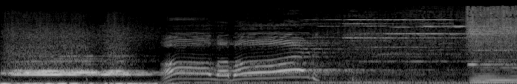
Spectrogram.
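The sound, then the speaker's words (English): A steam train whistle sounds one long, wavering blast lasting over a second, set against a steady background hiss of escaping steam that swells again in a sharp rush at the end, as the Sleepless Express prepares to depart. “The train will be departing shortly.”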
